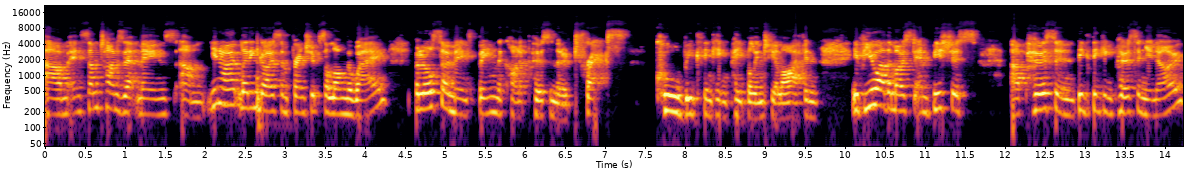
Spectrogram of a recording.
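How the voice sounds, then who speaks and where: Over noticeable background noise, a woman with an Australian accent talks at a moderate pace and medium pitch. Her intonation is lively while her loudness stays very even. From Australia, rural dairy farm. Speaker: author and speaker. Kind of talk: podcast interview. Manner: animated.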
